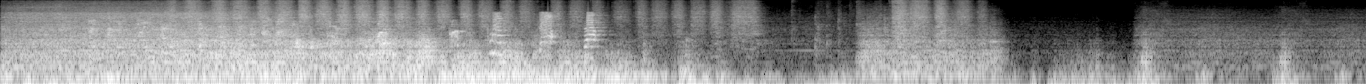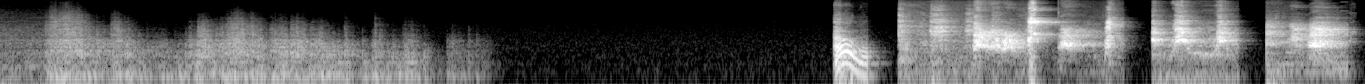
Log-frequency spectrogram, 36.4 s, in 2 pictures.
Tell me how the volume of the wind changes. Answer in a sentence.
The volume of the wind goes down.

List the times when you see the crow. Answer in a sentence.
You can't hear the crow here.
